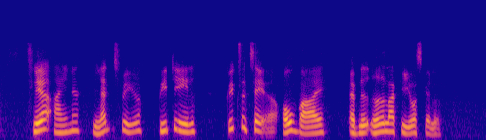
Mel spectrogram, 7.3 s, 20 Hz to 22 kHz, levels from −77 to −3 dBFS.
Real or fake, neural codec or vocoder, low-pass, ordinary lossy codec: fake; codec, 16 kHz, about 1 kbps, DyCAST, with the encoder's durations; 7.2 kHz; Opus, 16 kbps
